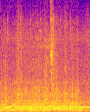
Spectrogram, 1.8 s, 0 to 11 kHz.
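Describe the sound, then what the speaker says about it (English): An Okidata MC363 printer initializing after a drum change, giving a steady mechanical whir with a rattling, train-like hum that runs evenly throughout, fairly close, with no voices. "your printer will start initializing"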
